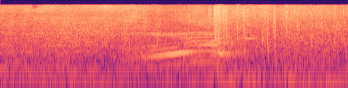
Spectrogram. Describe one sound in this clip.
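An axe swishes through the air.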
